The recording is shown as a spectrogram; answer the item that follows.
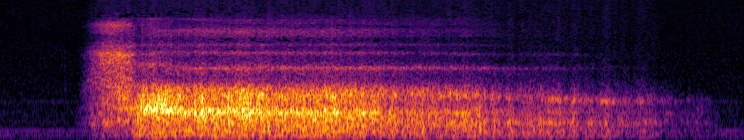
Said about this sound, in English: Listen carefully to your own breath while I demonstrate the subtle sound that exists in the breath. On inhalation,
